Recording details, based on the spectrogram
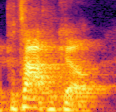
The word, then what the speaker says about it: Potapenko: And was it Potapenko? – Potapenko.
